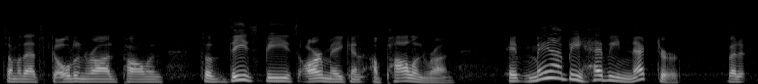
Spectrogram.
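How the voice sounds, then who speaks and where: Out by the hives, a sixty-something beekeeper explains things in a relaxed, friendly casual vlog, filling gaps with ums and the like. His mid-range voice is a little mellow, and the lapel-mic recording is dry.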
